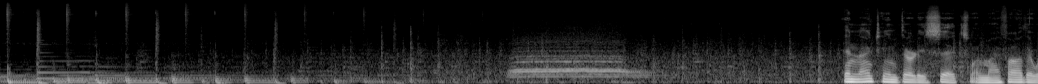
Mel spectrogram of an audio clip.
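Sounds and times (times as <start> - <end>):
train wheels clattering on rails: 1.3 - 10.3
train horn blast: 5.1 - 6.7
speech: 8.4 - 10.3.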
